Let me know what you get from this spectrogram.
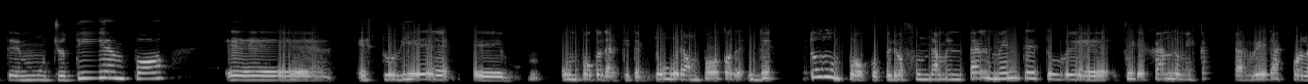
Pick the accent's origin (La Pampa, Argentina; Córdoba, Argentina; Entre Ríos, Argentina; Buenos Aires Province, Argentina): Entre Ríos, Argentina; Paraná; now in Buenos Aires, Argentina; vivo en Buenos Aires, soy de... Yo crecí en Paraná, pero bueno, pero he vivido en Buenos Aires, vivo ahora acá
